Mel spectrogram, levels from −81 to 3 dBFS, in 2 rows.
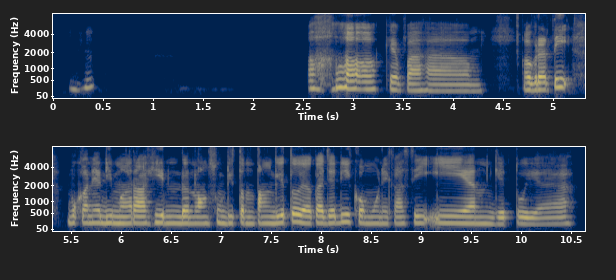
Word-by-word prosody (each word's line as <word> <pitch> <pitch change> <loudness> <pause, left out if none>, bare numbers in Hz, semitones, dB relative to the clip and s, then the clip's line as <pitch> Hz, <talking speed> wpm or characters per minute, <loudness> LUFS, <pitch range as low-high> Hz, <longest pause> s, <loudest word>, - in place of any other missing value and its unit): Mhm. 235 +6 -13 2.1
Oh, 240 -2 +3
oke 220 -2 -3
paham. 180 -2 -3 0.4
Eee, 205 - 0
berarti 210 +4 +4 0.4
bukannya 205 0 -1
dimarahin 195 0 +1
dan 195 -1 +2
langsung 195 +2 -1
ditentang 195 -1 -1
gitu 220 +2 +4
ya, 205 - +6
Kak, 200 - +6
jadi 225 +3 0
komunikasiin 195 0 -2
gitu 180 +1 -3
ya. 180 +2 -4
195 Hz, 100 wpm, -24 LUFS, 190-210 Hz, 2.1 s, ya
